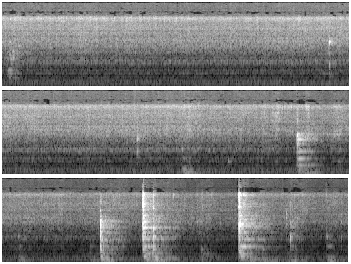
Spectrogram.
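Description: Sliced arrowhead tubers and vegetables sizzling steadily in a wok while a wooden spatula stirs them. From about six seconds in, four sharp knocks of the spatula against the pan stand out above the sizzle.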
